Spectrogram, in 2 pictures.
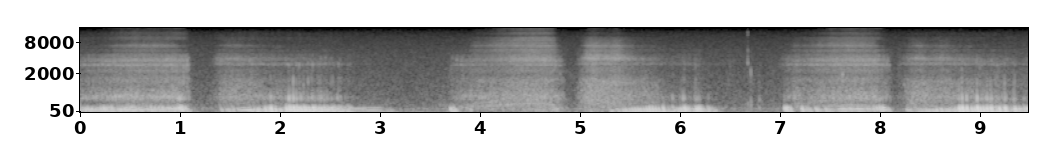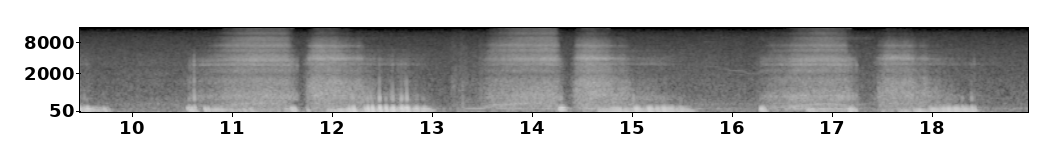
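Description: Rough, rattling snores on both breathing in and out, about 15 breaths a minute, from a sleeping dog; noisy upper-airway breathing.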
